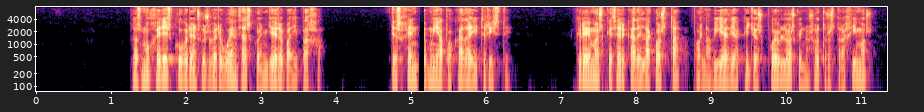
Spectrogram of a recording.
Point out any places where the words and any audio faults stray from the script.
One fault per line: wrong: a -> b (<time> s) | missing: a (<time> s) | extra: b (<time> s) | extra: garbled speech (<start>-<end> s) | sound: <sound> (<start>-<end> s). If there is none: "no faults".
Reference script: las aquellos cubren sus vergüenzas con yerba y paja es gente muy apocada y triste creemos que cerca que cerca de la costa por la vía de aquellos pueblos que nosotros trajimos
wrong: aquellos -> mujeres (1.4 s)
sound: dropout (5.1-5.2 s)
missing: que cerca (8.0 s)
